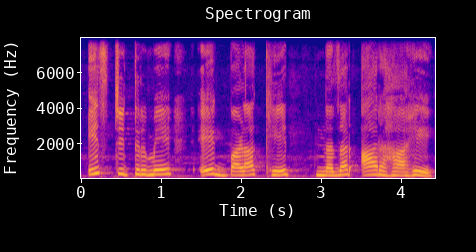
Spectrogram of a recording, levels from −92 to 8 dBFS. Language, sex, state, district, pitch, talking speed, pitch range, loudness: Hindi, female, Madhya Pradesh, Bhopal, 235 Hz, 135 wpm, 215-260 Hz, -13 LUFS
